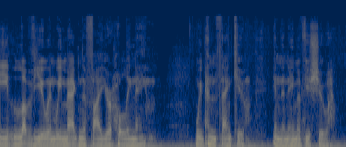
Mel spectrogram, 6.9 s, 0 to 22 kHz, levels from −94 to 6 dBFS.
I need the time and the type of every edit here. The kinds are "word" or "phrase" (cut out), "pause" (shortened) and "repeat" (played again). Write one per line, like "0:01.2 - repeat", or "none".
0:04.1 - phrase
